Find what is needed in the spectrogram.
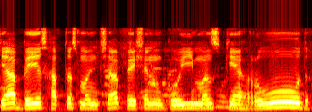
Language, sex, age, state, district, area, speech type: Kashmiri, male, 18-30, Jammu and Kashmir, Anantnag, rural, read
